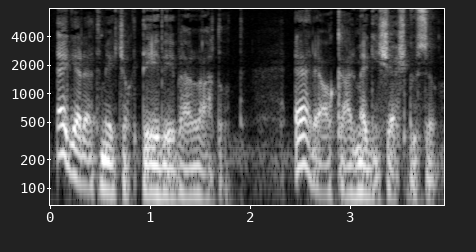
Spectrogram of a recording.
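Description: A man voicing an excitable, bossy young girl in a children's audiobook, with high, eager exclamations. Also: slightly rough, exaggerated voice. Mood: excited.

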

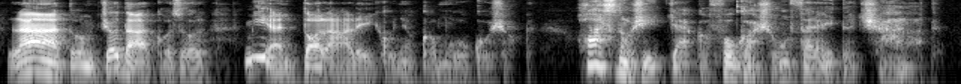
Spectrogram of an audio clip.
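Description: A man voicing a lively, boastful squirrel in a children's audiobook, chirpy and quick. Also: deep voice, slightly rough, heavily acted. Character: lively show-off cheeky squirrel.

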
